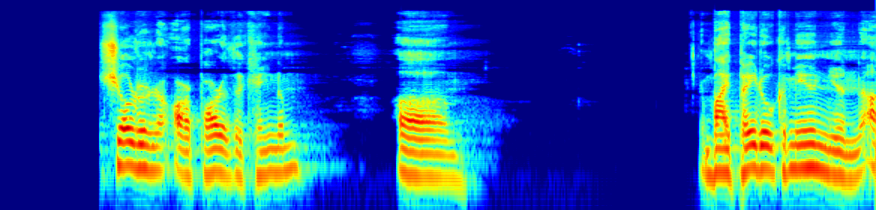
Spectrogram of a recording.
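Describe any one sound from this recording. An elderly man speaks calmly and thoughtfully into a close microphone, with pauses.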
